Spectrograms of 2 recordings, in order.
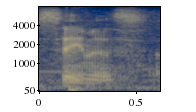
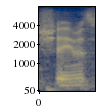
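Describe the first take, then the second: First: The name begins with an 's' sound. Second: The name begins with a 'sh' sound.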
